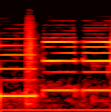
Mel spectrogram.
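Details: PC that powers on with no display and nothing on screen or keyboard: a steady high beep with only short breaks, continuous beep pointing to undetected memory; reseat the RAM.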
